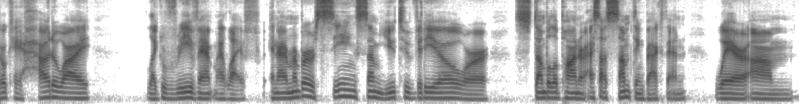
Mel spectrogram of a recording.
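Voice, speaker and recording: A man's voice: lowish voice, no room sound. A man in his thirties from Ecuador, a podcast guest talking earnestly and thoughtfully about his past, with frequent fillers and restarts. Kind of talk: reflective interview talk.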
